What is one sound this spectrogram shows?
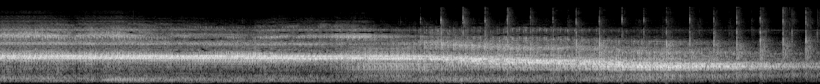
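A wind instrument plays a long, held, shrill note that slowly slides lower and then fades.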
